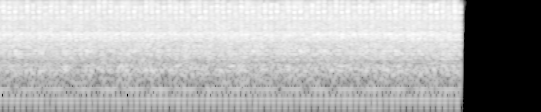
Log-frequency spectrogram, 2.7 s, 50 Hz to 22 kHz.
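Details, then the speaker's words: 2011 Kia Sportage G4KD 2.0, manual, FWD, 150,000 km, after repair of severe piston knock and scored cylinders with new clutch: short smooth quiet even idle, no knocking or ticking; runs normally. "Так, работает ровно, работает тихо. Вообще красота."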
